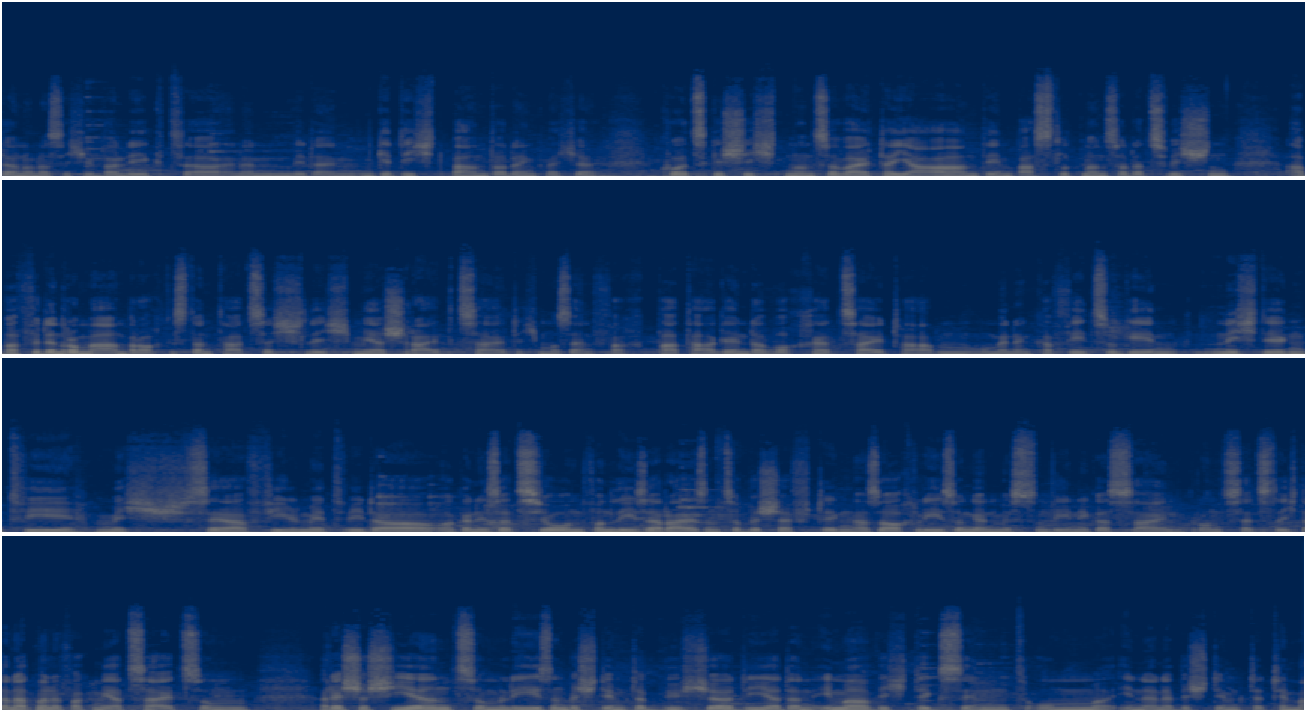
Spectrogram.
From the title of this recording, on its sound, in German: In Thomas Bernhards Wiener Stammcafé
